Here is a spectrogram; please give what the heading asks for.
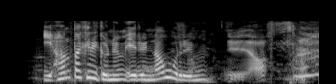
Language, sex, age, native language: Icelandic, male, 18-19, Icelandic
